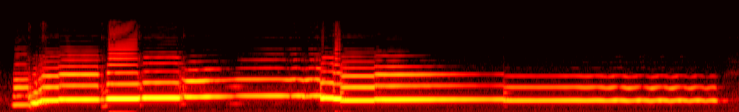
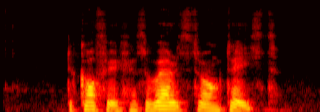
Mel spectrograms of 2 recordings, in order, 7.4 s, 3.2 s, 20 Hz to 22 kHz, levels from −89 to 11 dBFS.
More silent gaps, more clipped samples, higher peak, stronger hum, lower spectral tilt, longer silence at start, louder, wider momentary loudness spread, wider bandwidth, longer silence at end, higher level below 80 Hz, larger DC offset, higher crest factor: neither; neither; about the same, -6 dBFS vs -6 dBFS; neither; second, -4.5 dB/octave vs -9.5 dB/octave; second, 0.1 s vs 0.7 s; first, -18 LUFS vs -24 LUFS; first, 14 LU vs 8 LU; second, 4.4 kHz vs 13.5 kHz; second, 0.2 s vs 0.7 s; second, -72 dBFS vs -60 dBFS; neither; second, 12 dB vs 18 dB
